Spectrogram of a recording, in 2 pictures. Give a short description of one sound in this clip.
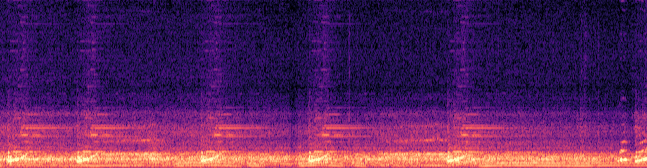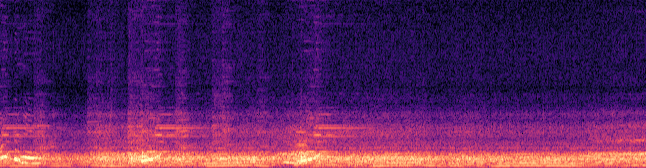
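A car engine hums steadily as a car races along.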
